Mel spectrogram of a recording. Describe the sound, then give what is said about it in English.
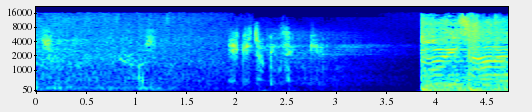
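Steady rain hiss with a few soft thumps from a played video in which people hug each other in the rain fades out into a brief silence, then a loud, dense burst of sound with voices cuts in abruptly. “They're so wet, they're all hugging each other. In the rain.”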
